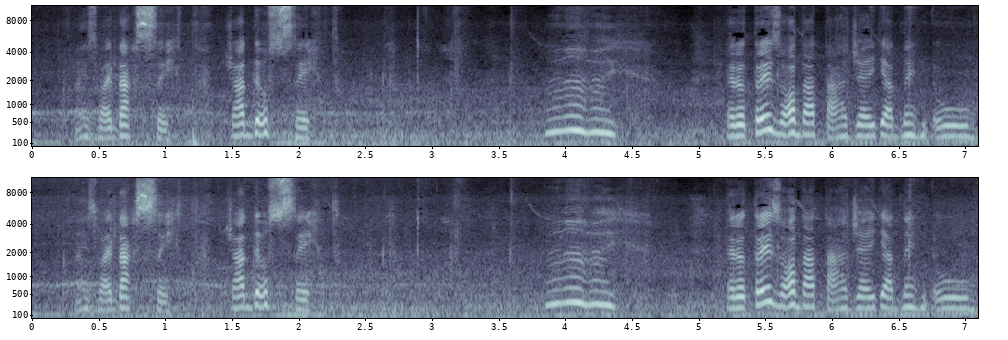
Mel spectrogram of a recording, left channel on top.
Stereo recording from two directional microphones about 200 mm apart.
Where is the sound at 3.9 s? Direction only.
10° left (ahead or behind).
